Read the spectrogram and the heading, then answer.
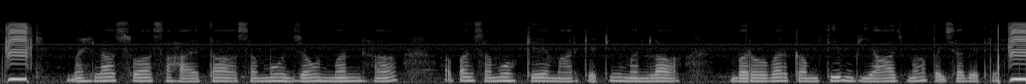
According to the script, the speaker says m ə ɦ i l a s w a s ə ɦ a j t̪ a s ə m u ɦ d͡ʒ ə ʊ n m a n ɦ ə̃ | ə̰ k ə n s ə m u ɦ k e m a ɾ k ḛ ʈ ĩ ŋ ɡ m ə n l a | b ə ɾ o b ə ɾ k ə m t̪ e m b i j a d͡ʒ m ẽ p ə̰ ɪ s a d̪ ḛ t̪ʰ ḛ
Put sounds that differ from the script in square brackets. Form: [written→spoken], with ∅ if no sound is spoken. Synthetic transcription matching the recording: m ə ɦ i l a s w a s ə ɦ a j t̪ a s ə m u ɦ d͡ʒ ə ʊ n m [a→ə] n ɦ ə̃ | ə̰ [k→p] ə n s ə m u ɦ k e m a ɾ k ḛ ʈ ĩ ŋ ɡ m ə n l a | b ə ɾ o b ə ɾ k ə m t̪ [e→i] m b i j a d͡ʒ m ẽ p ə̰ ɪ s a d̪ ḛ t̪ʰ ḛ

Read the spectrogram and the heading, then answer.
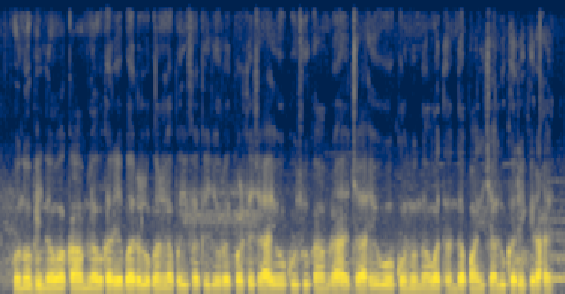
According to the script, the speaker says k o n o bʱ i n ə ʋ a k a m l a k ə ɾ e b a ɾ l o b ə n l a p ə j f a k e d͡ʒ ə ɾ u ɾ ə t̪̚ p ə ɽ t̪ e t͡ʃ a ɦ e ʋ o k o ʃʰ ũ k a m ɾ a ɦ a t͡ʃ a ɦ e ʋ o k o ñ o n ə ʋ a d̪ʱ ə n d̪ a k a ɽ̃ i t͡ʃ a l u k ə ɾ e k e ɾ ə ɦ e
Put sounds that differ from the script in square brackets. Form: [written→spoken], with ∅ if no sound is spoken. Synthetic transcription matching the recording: k o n o bʱ i n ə ʋ a k a m l a k ə ɾ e b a ɾ l o [b→ɡ] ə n l a p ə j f a k e d͡ʒ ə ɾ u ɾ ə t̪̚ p ə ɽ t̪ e t͡ʃ a ɦ e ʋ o k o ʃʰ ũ k a m ɾ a ɦ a t͡ʃ a ɦ e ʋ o k o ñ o n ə ʋ a d̪ʱ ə n d̪ a [k→p] a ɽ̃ i t͡ʃ a l u k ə ɾ e k e ɾ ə ɦ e

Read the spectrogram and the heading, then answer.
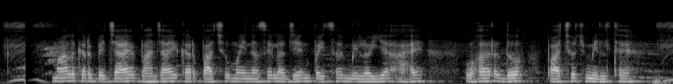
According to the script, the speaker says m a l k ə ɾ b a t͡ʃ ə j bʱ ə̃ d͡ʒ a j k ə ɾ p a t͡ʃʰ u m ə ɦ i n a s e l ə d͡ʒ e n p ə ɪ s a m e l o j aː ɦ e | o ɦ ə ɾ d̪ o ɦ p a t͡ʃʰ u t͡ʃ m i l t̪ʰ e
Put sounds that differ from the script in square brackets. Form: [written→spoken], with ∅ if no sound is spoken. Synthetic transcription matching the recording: m a l k ə ɾ b [a→e] t͡ʃ [ə→a] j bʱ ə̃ d͡ʒ a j k ə ɾ p a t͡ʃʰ u m ə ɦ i n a s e l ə d͡ʒ e n p ə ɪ s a m [e→i] l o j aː ɦ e | o ɦ ə ɾ d̪ o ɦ p a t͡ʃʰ u t͡ʃ m i l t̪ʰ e

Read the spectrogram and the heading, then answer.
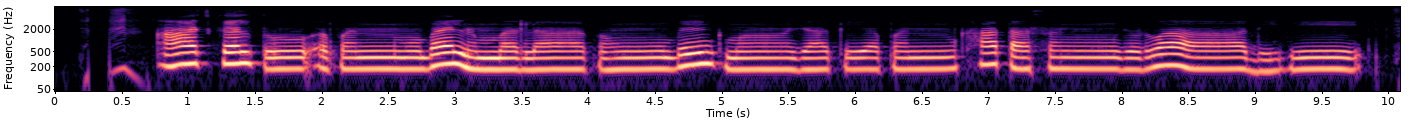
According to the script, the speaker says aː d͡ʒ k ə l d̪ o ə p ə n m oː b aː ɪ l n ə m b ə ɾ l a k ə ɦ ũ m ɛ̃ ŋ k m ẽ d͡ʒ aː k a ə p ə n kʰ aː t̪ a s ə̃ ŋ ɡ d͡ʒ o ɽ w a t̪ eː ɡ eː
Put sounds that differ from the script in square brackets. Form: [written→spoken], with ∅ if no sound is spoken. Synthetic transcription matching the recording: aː d͡ʒ k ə l [d̪→t̪] o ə p ə n m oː b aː ɪ l n ə m b ə ɾ l a k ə ɦ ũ [m→b] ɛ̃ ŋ k m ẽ d͡ʒ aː k [a→e] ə p ə n kʰ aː t̪ a s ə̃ ŋ ɡ d͡ʒ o ɽ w a [t̪→d̪] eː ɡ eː

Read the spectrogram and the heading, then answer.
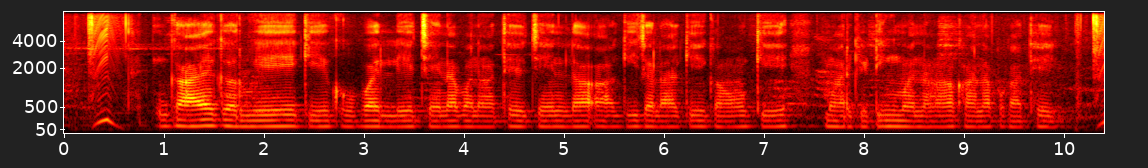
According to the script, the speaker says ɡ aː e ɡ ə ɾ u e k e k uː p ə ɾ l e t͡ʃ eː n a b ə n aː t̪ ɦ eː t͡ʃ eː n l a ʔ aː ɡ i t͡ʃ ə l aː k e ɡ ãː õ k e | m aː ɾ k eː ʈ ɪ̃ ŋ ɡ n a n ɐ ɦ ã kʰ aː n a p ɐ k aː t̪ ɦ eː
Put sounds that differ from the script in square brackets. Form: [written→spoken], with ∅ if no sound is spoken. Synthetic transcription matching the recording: ɡ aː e ɡ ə ɾ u e k e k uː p ə ɾ l e t͡ʃ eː n a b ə n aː t̪ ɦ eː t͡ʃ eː n l a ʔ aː ɡ i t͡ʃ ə l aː k e ɡ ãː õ k e | m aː ɾ k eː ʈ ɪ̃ ŋ ɡ [n→m] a n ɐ ɦ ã kʰ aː n a p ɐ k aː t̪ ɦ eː

